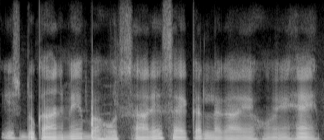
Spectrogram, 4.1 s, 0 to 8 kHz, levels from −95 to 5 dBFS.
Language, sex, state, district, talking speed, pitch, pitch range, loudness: Hindi, male, Jharkhand, Ranchi, 135 wpm, 95 Hz, 95-105 Hz, -21 LUFS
